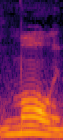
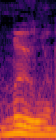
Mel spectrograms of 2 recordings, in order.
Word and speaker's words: mullein: That's the pronunciation of it is mullein, not moolin like I was saying.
